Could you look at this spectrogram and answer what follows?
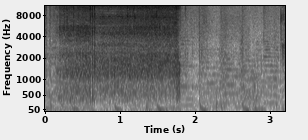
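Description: Someone loudly slurps the juices out of a boiled crawfish head, with a long wet sucking hiss and then a few shorter squelchy sucks, close up.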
